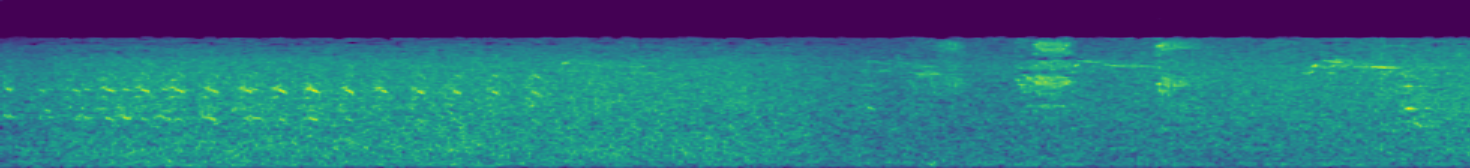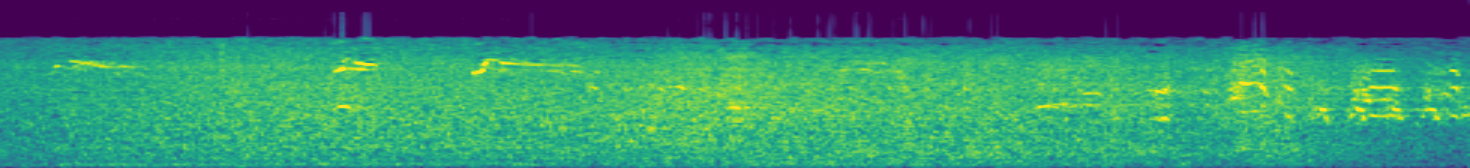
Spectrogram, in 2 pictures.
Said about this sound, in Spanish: Y si te acercas a él y cierras los ojos, no solamente vas a poder oler al mar, sino que también vas a poder escucharlo. Tú que estás lejos, ¿lo escuchas? ¿Lo puedes escuchar?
